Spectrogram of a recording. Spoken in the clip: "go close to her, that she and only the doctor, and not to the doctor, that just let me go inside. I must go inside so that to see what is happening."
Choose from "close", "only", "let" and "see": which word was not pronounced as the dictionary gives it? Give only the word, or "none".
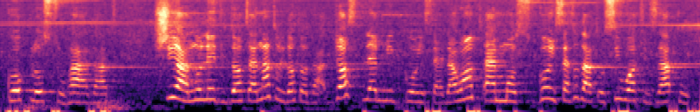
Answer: only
